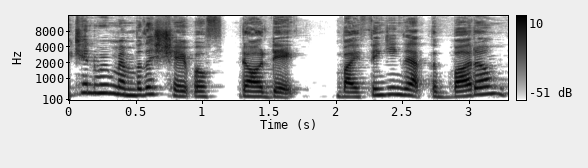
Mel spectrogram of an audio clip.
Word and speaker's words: ด: As the initial consonant of a syllable, ดอเด็ก makes the sound d, just like the letter D in diamond.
